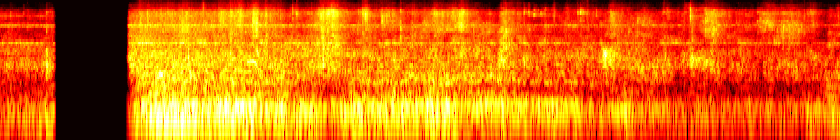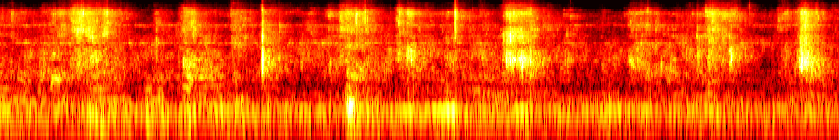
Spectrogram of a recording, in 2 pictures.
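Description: Dry leaves rustle and crunch under a monkey's feet.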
